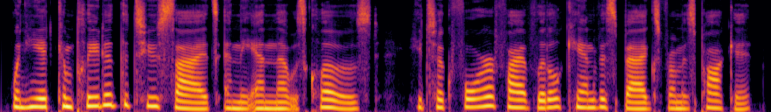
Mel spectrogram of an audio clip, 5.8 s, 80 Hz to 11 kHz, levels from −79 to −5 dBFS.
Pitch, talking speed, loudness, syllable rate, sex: 215 Hz, 250 wpm, -16 LUFS, 5.8 syllables/s, female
